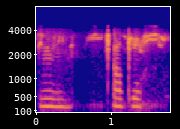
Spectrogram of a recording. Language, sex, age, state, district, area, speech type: Goan Konkani, female, 18-30, Goa, Tiswadi, rural, conversation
